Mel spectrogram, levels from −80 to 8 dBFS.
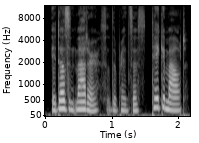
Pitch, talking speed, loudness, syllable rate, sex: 215 Hz, 245 wpm, -20 LUFS, 5.8 syllables/s, female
